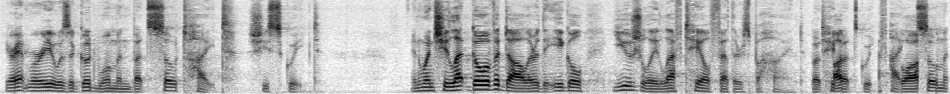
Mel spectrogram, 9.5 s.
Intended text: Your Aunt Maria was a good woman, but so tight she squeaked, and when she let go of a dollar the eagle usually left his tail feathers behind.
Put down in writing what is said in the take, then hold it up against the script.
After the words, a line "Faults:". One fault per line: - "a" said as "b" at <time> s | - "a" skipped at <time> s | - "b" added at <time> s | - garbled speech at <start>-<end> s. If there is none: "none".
Your Aunt Maria was a good woman, but so tight she squeaked, and when she let go of a dollar the eagle usually left tail feathers behind. [garbled]
Faults:
- "his" skipped at 6.9 s
- garbled speech at 8.1-9.5 s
